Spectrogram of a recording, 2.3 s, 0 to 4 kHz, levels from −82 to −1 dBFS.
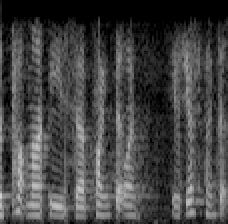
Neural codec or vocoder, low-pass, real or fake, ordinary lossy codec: codec, 16 kHz in and 24 kHz out, 1.1 kbps, FireRedTTS-2 codec; 3.6 kHz; fake; none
